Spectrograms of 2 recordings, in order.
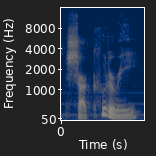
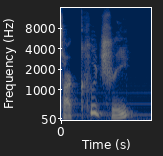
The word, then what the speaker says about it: charcuterie: But in modern day speak, when we say charcuterie, which here in the United States is pronounced charcuterie, whereas the French pronunciation is charcuterie, we are referring to cured meat.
